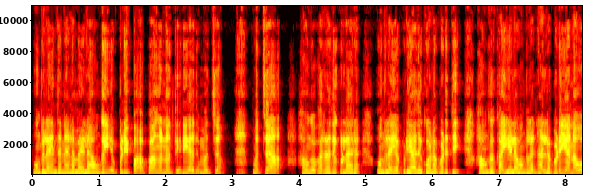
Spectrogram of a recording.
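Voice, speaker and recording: A man's voice: high-pitched, fairly bright tone. A man voicing a remorseful cartoon man who pleads and reproaches himself. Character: remorseful man pleading with his brother-in-law. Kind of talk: cartoon voice acting.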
